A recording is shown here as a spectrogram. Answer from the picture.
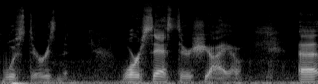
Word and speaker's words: Worcester: Frammingham, uh Ashland, South Burrow, Westboro, uh Grafton, Warcester, because that's probably how you pronounce it. It's Worcester, isn't it?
